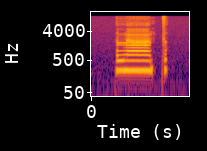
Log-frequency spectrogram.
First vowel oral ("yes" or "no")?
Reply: no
